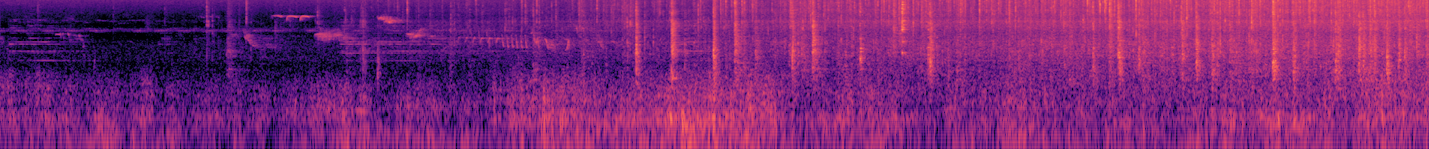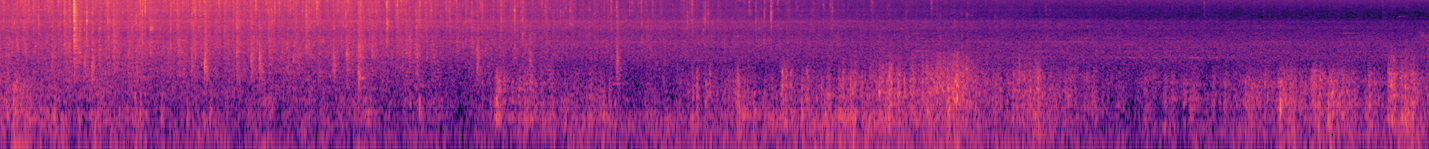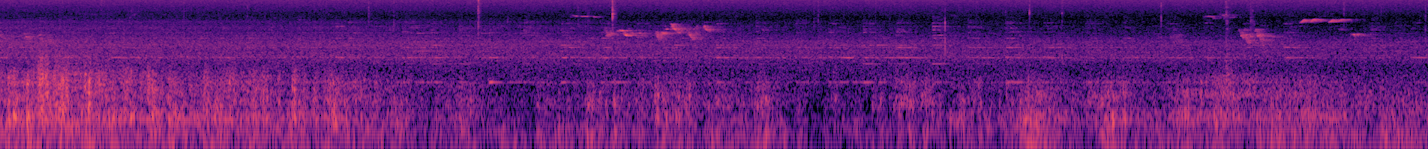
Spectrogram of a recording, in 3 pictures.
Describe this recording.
Donnergrollen, kurzer Hagelschauer, Gebimmel von Kuhglocken, das Gewitter zieht ab. Kein Regen.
